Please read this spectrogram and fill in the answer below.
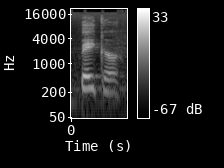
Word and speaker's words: Baker: Is it Dr. Baker? How would you pronounce that? Baker. Baker, okay. Just spelled funny.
